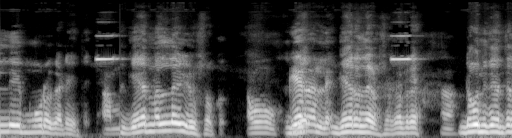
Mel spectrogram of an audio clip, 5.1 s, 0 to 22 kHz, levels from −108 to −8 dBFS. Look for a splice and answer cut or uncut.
cut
